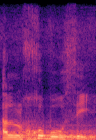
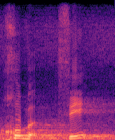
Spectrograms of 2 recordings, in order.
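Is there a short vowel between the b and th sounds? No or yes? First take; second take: yes; no. First: A short u vowel separates b and th. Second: The b runs straight into th, no vowel. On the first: "dengan dhammah" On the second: "Dengan sukun"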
